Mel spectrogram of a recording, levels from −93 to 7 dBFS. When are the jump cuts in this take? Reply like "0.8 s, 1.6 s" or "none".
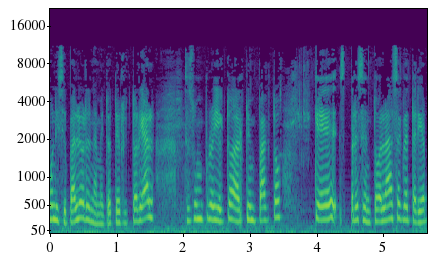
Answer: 2.0 s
